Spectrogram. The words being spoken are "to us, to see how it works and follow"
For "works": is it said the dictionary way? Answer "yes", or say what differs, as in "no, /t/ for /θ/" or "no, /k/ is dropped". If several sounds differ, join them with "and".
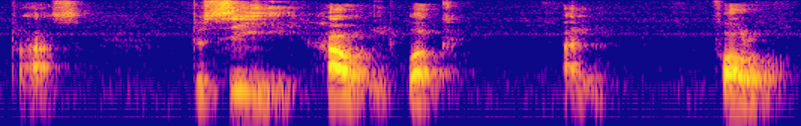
no, /s/ is dropped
